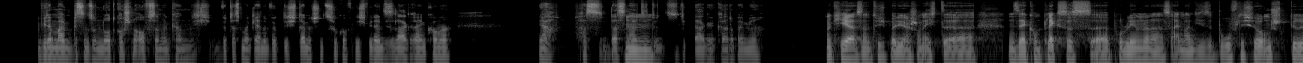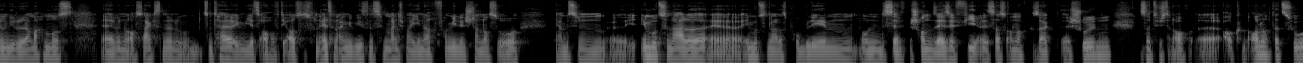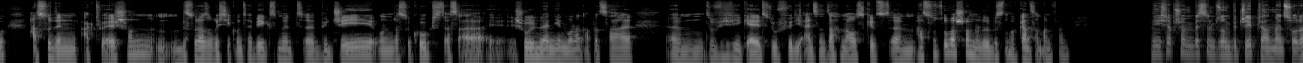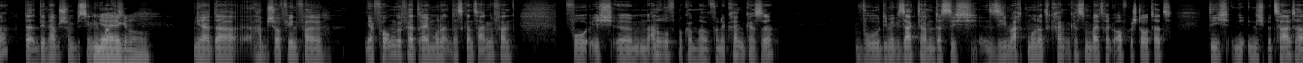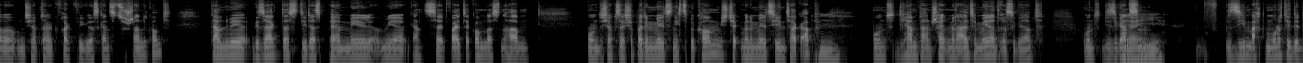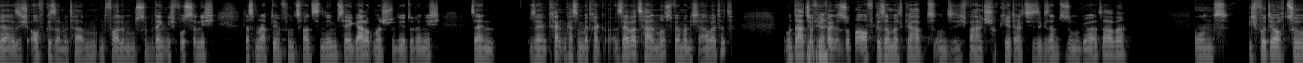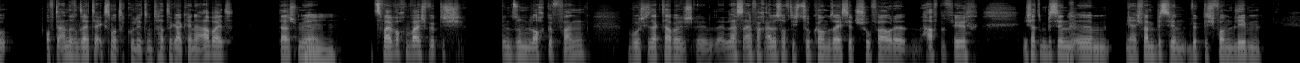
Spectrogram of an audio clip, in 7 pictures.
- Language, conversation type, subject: German, advice, Wie schaffe ich es, langfristige Sparziele zu priorisieren, statt kurzfristigen Kaufbelohnungen nachzugeben?
- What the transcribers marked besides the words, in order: other background noise; laughing while speaking: "ja"; snort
